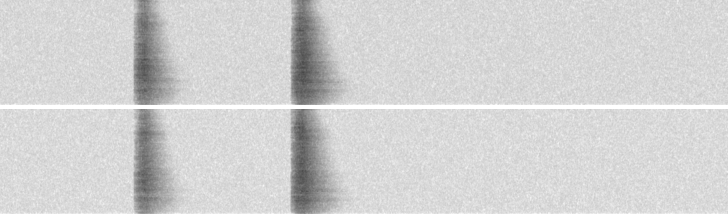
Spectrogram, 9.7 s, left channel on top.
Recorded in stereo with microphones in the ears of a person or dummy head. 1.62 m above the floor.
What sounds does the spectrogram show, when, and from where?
1.8 s tearing paper: 15° left (ahead or behind), 0.8 m
3.9 s tearing paper: 30° right (ahead or behind), 1.6 m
